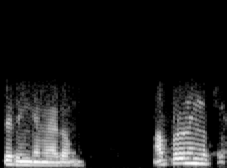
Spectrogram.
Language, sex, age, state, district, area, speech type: Tamil, female, 18-30, Tamil Nadu, Tenkasi, urban, conversation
